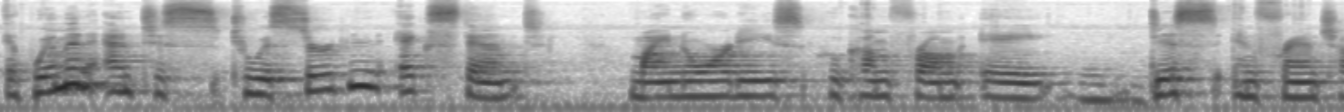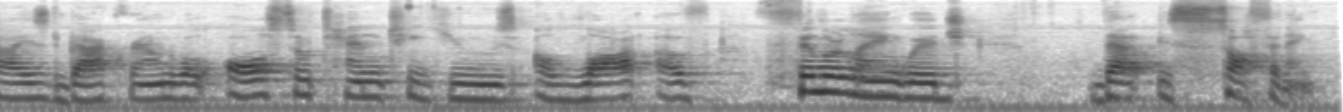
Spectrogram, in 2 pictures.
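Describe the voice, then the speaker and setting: A woman's voice: mid-range voice, unhurried, dark tone. A woman leading an interactive workshop as a public speaking coach, talking emphatically and conversationally and putting questions to her audience. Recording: live room recording with clear background noise.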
